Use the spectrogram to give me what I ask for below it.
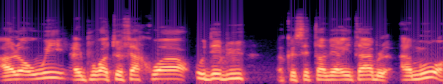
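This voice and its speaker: A man's dark, mellow tone at a fairly slow pace, with ordinary pitch variation and a quiet background. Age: 40s. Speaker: YouTuber, expat vlogger. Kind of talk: casual video monologue. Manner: casual, many hesitations (euh).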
